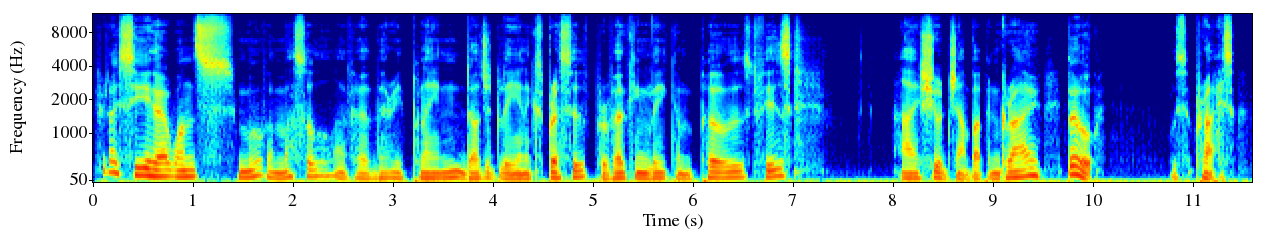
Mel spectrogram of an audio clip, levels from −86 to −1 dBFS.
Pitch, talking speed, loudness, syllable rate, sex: 110 Hz, 135 wpm, -19 LUFS, 4.4 syllables/s, male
